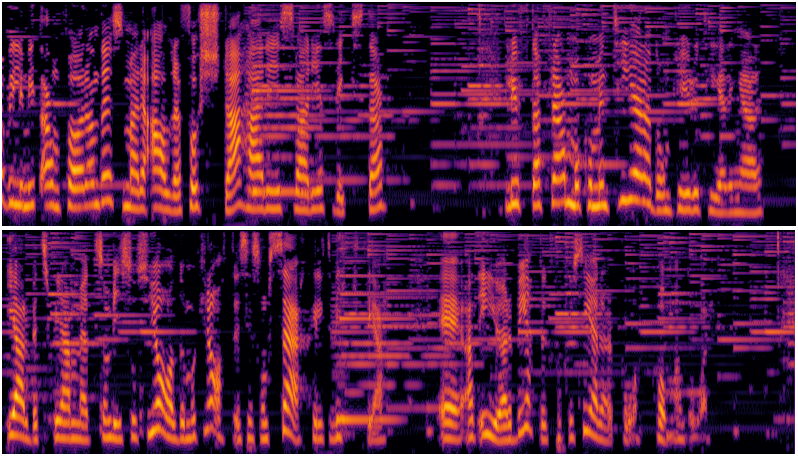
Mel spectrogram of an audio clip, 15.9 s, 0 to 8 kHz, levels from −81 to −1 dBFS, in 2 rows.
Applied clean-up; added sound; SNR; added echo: classical method spectral subtraction.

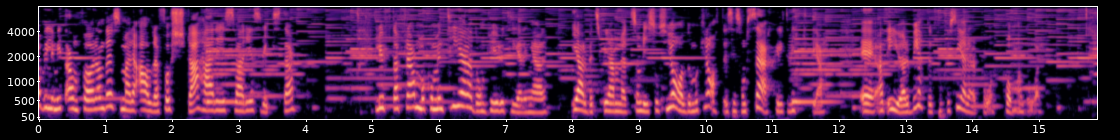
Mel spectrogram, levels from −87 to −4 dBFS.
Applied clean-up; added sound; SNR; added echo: classical method Wiener filter.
